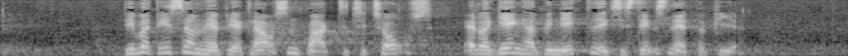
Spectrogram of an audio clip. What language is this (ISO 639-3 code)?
dan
